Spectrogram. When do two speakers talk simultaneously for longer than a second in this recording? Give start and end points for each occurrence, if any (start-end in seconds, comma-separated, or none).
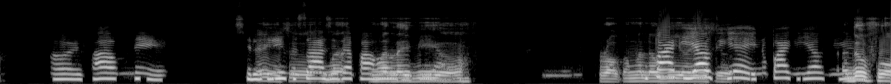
2.6-4.5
